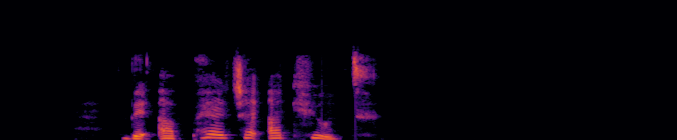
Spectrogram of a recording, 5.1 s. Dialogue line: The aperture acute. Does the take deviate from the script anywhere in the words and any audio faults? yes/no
no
